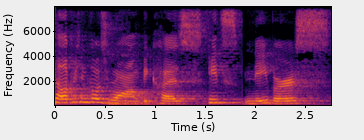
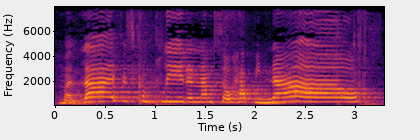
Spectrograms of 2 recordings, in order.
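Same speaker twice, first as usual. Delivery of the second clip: higher, louder, slow happy gush; blissful delight; 7 semitones higher, 5 dB louder, slower than usual. Real, not acted. Telling viewers she is happy, high and gushing. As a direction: gush with joy.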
